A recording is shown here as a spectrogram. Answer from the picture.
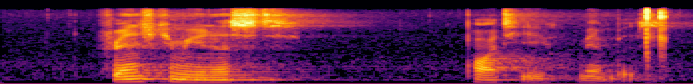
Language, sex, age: English, male, 24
